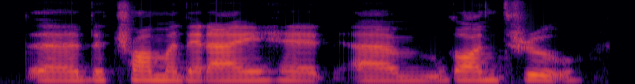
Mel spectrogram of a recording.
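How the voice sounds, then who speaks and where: In a Malaysian accent, a woman speaks at a fairly slow pace with a bright, sharp tone on a very clean recording with a silent background. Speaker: blogger and aspiring author. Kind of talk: interview.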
